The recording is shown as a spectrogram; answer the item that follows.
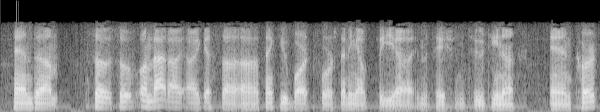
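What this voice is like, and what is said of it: Strained, fading voice. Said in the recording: “I'm sort of losing my voice.”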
